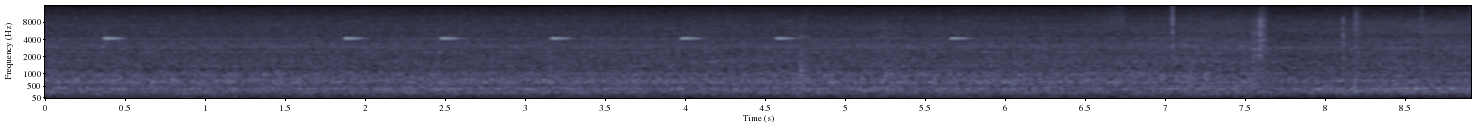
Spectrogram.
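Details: Washer-dryer on its drying test, already warm with the heater on: a soft, steady hum with light periodic chirps and no grinding or knocking, so it is drying normally.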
